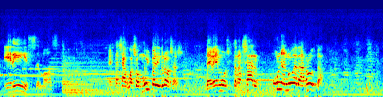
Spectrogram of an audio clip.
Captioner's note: General Tostada speaking in Spanish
